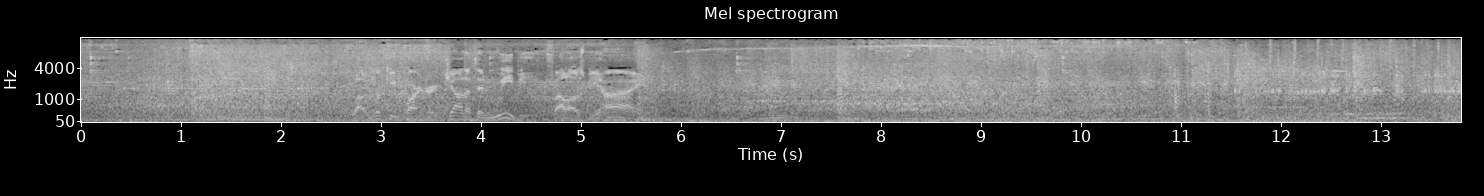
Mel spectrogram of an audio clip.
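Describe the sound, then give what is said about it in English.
A screaming Ford car engine roars steadily while the vehicle jolts over rugged bush country on the winter road to Lac Rocher, with rattles and thumps throughout. A man speaks briefly over the loud, continuous noise. “The King of Obsolete is tackling rugged bush country in his screaming Ford.”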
